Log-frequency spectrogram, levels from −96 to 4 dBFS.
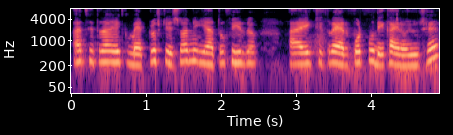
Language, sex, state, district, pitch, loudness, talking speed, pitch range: Gujarati, female, Gujarat, Gandhinagar, 245 Hz, -17 LUFS, 195 wpm, 225-255 Hz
